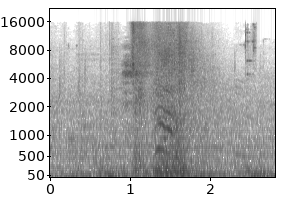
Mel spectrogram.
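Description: A blade whooshes through the air with a loud magical burst.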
